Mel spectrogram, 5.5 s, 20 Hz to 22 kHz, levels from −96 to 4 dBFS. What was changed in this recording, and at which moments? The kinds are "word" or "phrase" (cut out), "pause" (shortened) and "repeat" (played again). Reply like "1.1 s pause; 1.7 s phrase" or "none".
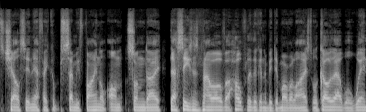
2.5 s pause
